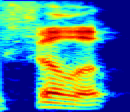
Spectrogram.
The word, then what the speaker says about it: Phillip: be two weeks but Gabby Phillip I said it right without the S um from CNN which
